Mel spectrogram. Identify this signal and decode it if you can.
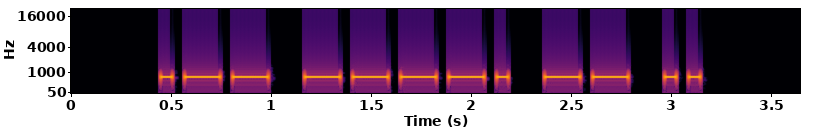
Morse code, heard as a keyed tone, about 20 wpm, 700 Hz. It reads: W9MI
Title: USA Call Signs - 4 Characters - 20wpm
